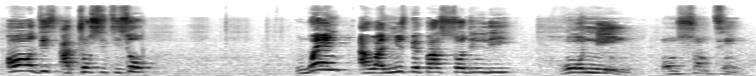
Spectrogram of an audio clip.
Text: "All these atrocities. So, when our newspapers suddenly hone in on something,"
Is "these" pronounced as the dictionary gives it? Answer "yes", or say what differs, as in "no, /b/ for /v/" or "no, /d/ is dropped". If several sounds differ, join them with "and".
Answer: no, /s/ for /z/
